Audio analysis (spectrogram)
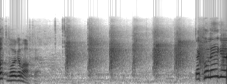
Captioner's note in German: Beifall bei der FDP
